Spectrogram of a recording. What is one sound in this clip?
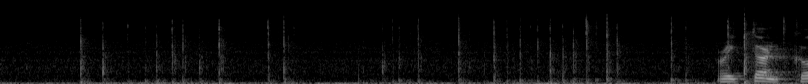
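Keys click on a keyboard as someone types.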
